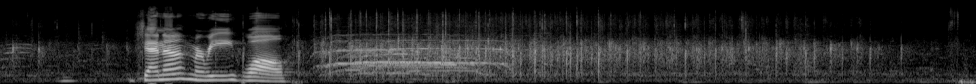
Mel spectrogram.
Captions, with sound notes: Jenna Marie Wahl. [APPLAUSE]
